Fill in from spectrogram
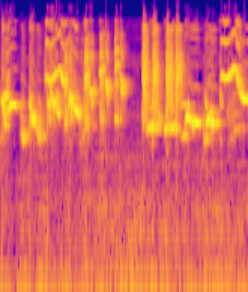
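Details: Caged Oriental magpie-robins duelling at a breeding cage, a lure meant to rouse other magpie-robins: loud varied whistled phrases with sliding notes mixed with harsh, buzzy bursts, a short pause near the middle.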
